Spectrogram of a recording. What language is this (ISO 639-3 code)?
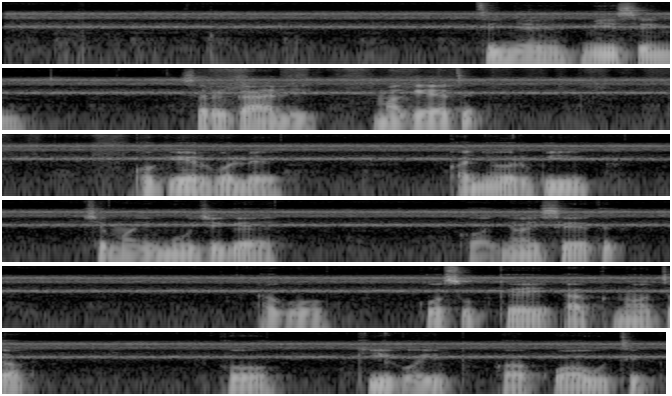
kln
